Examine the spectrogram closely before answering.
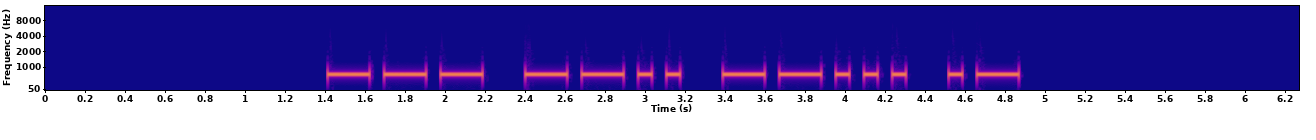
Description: Morse code, heard as a keyed tone, about 17 wpm, 700 Hz. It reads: OZ7A
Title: DXCC-100 Call Signs - 4 Characters - Repeated 3x - 17wpm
